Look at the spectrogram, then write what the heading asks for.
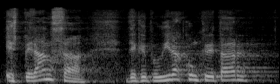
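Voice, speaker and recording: A middle-aged man with a Chilean accent reads a funeral eulogy at a lectern microphone outdoors, in a solemn, measured way with halting restarts, audibly emotional. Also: high-pitched, animated, fairly bright tone. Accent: Chilean Spanish. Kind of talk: funeral eulogy, read aloud. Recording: echoey, reverberant outdoor sound with faint ambience.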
